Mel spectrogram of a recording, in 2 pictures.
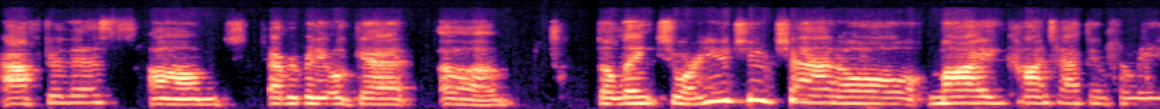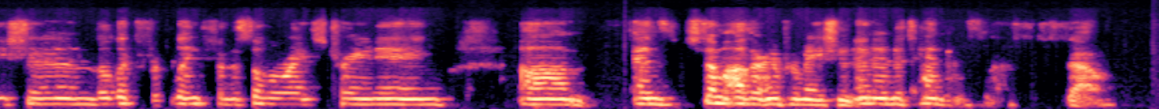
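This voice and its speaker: A woman's bright, sharp tone at a moderate pace, with big swings in loudness and ordinary pitch variation. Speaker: nutrition educator. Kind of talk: training presentation.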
